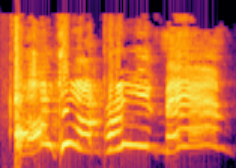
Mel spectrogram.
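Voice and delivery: very high, drawn-out screech; panicked scream. A narrator's reading. Kenny smothered by flour, screaming in panic. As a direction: scream slowly, gasping for help. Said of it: "he screamed".

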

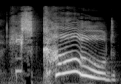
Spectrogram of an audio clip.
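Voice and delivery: very high, squealed wail; acted high-pitched distress. A narrator's reading. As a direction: wail it in pitying alarm. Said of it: "Rosie wailed".

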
